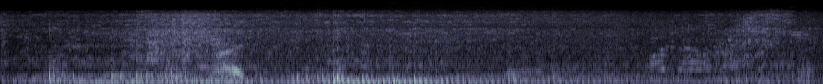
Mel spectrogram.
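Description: A small motorcycle engine passing on the road, growing louder to a peak about three to four seconds in and then fading away.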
